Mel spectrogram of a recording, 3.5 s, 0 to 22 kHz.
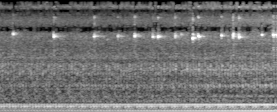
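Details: BMW 320d E90 M47 diesel idling: quick high-pitched chirps about twice a second, serpentine belt squeal; tensioner first suspected, but the fix turned out simpler.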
